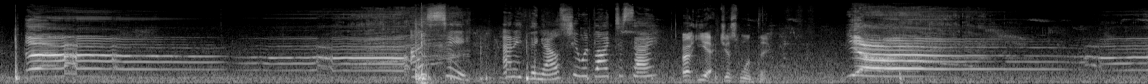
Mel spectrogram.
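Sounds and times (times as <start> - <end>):
long high-pitched yell: 0.2 - 4.5, 8.5 - 11.4
speech: 4.6 - 7.9, 8.5 - 9.2.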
